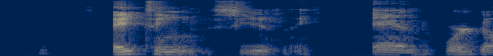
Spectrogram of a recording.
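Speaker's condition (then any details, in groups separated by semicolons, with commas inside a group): Brain injury with dysarthria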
